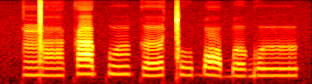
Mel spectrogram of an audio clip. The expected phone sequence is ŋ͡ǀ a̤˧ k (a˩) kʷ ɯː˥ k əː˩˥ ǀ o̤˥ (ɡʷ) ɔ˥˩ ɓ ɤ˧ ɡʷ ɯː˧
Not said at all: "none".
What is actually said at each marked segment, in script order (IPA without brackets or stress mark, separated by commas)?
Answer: a˥, ɓ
